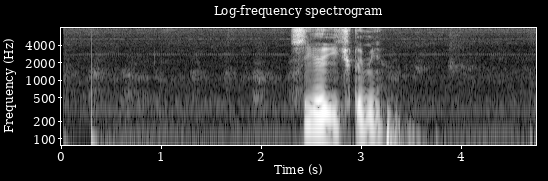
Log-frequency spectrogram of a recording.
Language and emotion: Russian, neutral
